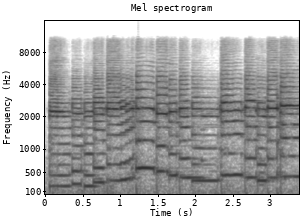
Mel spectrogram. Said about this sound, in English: And they released the first versions of this in 1966. Vox's fabulous new wah-wah pedal opens the door to a variety of great new sounds. When the foot is rocked forward, the guitar sound becomes sharp.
